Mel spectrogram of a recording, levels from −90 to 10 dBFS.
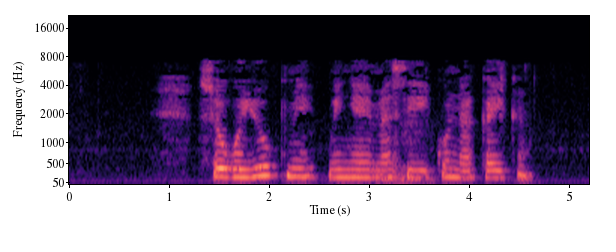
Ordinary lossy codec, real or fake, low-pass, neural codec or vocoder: MP3, 32 kbps; real; 7.2 kHz; none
